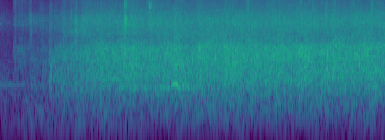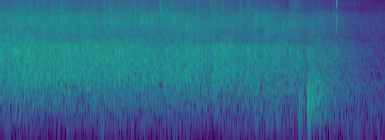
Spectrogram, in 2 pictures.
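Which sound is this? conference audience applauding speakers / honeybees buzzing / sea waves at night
conference audience applauding speakers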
